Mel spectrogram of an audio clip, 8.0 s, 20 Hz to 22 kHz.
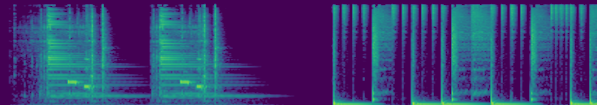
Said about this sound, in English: Tick tock. Tick tock. It's 9 o'clock. It's 9 o'clock.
